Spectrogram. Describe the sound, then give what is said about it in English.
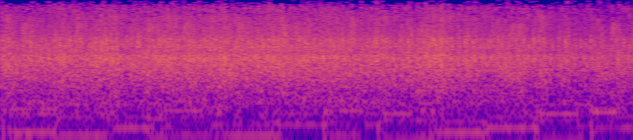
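Steady, dense applause from a crowd, many hands clapping at once in a continuous wash of sound for several seconds, loud and even with no voices over it. “Let's hear it for UK Ted, everybody.”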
